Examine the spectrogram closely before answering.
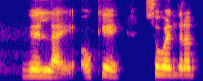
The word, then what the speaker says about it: villi: is called as the Villi how do you pronounce it will lie okay so when there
